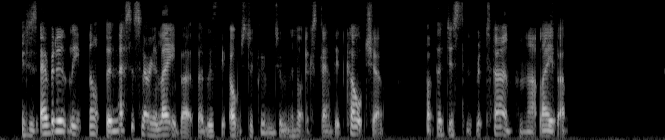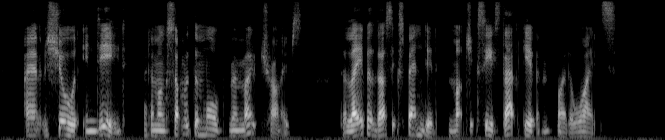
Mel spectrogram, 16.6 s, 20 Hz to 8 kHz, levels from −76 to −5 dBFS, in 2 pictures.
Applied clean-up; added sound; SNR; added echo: neural diffusion model UNIVERSE++.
